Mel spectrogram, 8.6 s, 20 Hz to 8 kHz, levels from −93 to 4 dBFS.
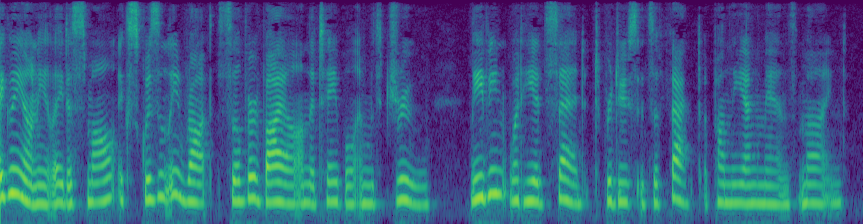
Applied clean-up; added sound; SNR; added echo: none; none; none; none.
